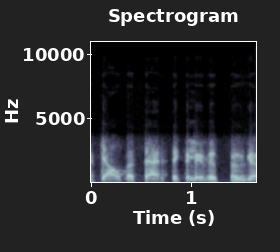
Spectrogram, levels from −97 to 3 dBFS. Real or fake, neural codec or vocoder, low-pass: real; none; 9.9 kHz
